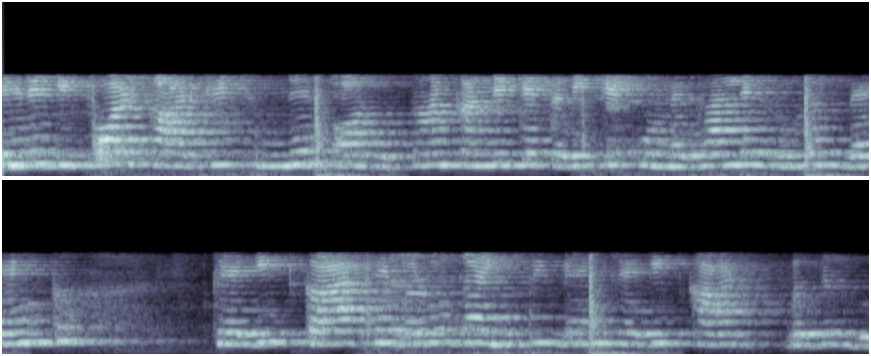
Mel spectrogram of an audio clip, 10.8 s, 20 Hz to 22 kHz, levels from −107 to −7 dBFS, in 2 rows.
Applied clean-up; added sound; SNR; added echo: none; Thump, thud; 14 dB; reverberation time 0.9 s.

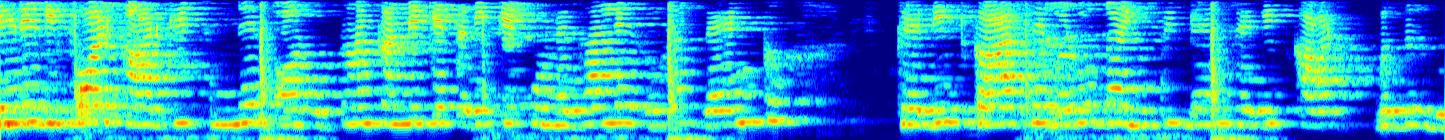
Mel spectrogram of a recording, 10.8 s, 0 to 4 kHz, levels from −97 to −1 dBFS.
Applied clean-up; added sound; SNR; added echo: classical method WPE with log-MMSE.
